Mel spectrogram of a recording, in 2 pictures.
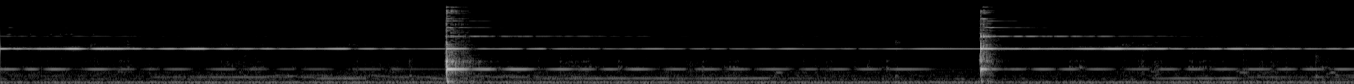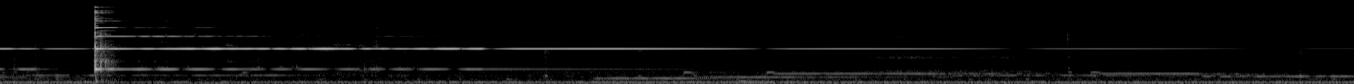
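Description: Metal singing bowl struck with a wooden mallet to clear the energy before a tarot reading. It is struck three times about five seconds apart, and each strike rings on long with a low and a high tone together, slowly fading away near the end.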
